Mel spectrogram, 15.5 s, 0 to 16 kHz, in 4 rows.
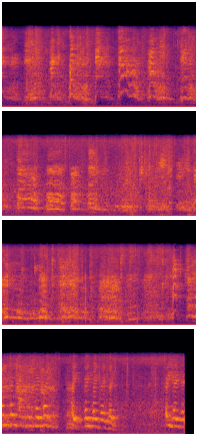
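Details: Oliver, a 34-day-old puppy from Frosty and Cruze's litter, recorded on 24 January 2015, gives a steady run of short, high, yappy barks and yelps, repeated rapidly throughout, with brief whiny harmonic cries toward the end.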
